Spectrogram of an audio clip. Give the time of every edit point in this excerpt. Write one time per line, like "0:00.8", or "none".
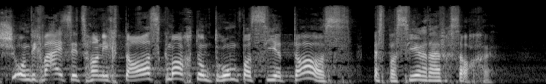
0:03.6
